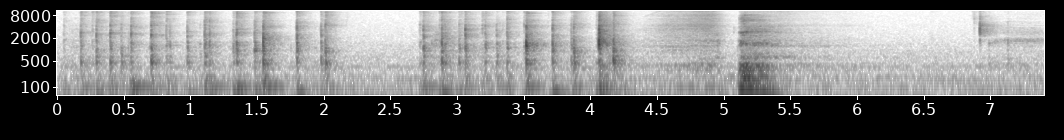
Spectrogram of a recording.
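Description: Fingers typing a password on a computer keyboard, a run of close, crisp key clicks in uneven bursts, then a brief rustle and a last isolated tap.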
